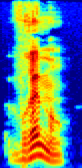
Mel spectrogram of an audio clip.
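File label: "vraiment", French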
